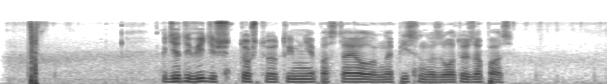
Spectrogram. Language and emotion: Russian, neutral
